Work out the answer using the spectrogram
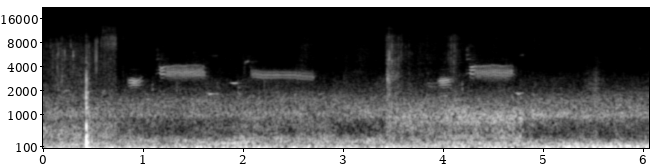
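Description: Two short runs of high whistled bird calls, a few notes each, over a steady low outdoor background, with one sharp click about half a second in.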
